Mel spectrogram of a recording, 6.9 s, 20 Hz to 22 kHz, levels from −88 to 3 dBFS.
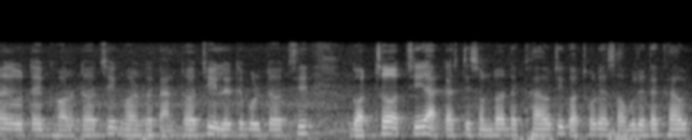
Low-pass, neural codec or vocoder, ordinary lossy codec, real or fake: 7.2 kHz; none; none; real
